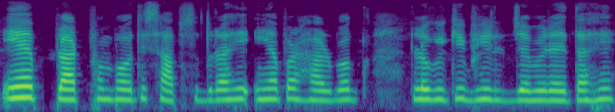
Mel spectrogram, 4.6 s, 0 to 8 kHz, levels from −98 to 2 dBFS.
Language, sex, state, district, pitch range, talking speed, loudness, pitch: Hindi, female, Bihar, Darbhanga, 220-240 Hz, 210 wpm, -24 LUFS, 235 Hz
